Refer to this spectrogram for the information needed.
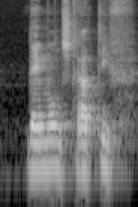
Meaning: demonstrative, expressive
- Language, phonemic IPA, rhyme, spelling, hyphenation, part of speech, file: Dutch, /ˌdeː.mɔn.straːˈtif/, -if, demonstratief, de‧mon‧stra‧tief, adjective, Nl-demonstratief.ogg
